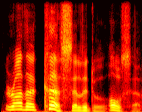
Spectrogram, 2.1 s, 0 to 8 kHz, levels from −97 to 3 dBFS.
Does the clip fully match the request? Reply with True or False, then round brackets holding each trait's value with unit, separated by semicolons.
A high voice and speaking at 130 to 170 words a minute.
False (150 Hz; 140 wpm)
